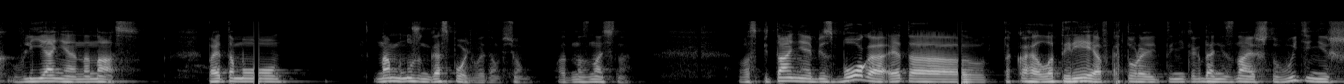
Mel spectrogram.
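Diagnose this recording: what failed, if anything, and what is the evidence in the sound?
Network: packet loss on an ADPCM call. Hard silent holes at 2.54, 5.48 (after "в этом всем"), 6.98, 9.58 and 11.13 s, the last scattered across 120 ms before "ты никогда не". Speech returns slightly distorted while the decoder's predictor catches up.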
